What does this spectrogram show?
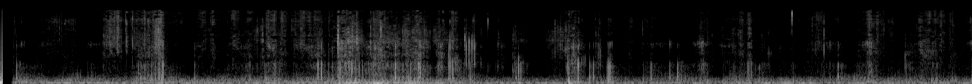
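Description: Orange tabby cat chewing and crunching on a white object held in its paws: irregular crunchy clicks, several a second.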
